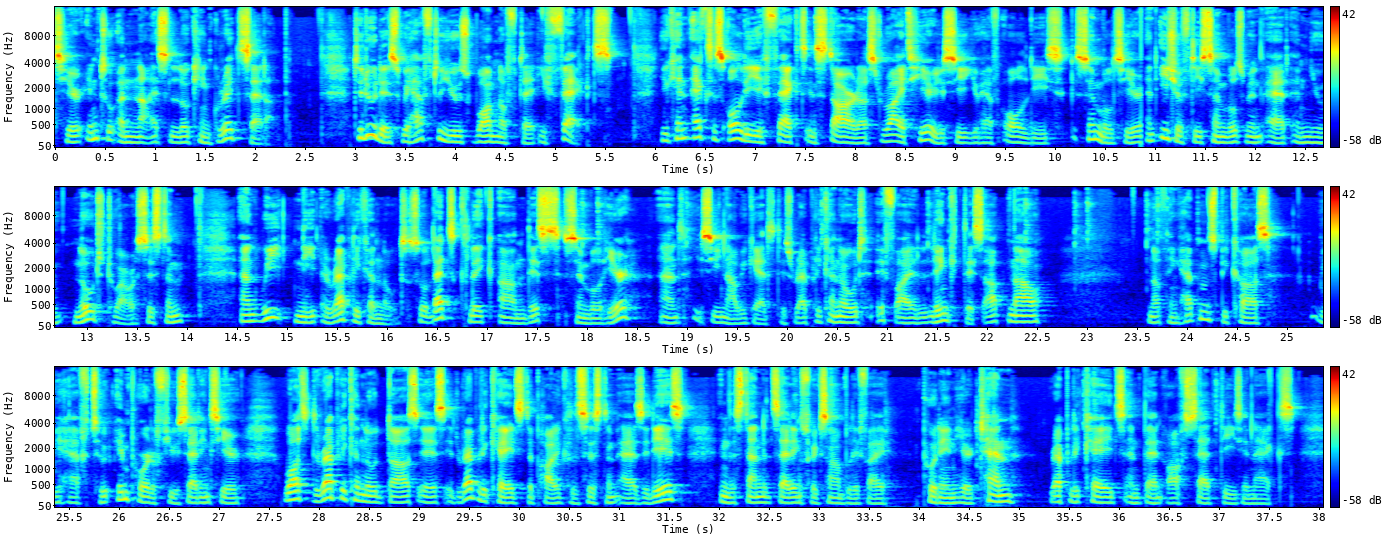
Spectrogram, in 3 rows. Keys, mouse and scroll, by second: 17.9-22.9 drag, 24.5-24.8 scroll down 1, 33.0 click, 34.3-35.2 typing, 35.6-38.0 drag.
